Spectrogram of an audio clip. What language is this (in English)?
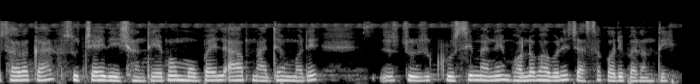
Odia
